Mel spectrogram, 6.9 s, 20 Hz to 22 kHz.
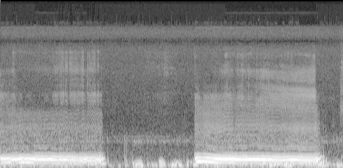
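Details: Long, loud rattling snores on each breath with a quieter pause between, from a sleeping 25-year-old calico cat; ordinary snoring.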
